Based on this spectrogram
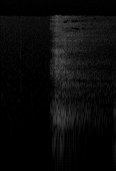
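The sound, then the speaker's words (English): A single soft cough from someone in a room, a short breathy burst that trails off into low background hush. “Everything we think of as the world outside, a car going by on the road, someone coughing in the room, the movements of nations and countries, continental plates, these are all simply aspects of nature.”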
